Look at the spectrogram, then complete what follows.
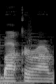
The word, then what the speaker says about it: Baccarat: video and not mention bakara Rouge now the team bakurai is silent it's French okay for God's sake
